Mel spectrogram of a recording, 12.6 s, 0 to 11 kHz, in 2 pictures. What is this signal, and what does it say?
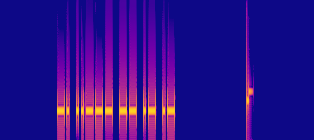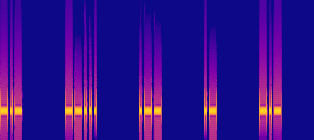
Morse code, heard as a keyed tone, about 25 wpm, spaced as for 13 wpm, 700 Hz. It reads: N2MAA K7WAK
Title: USA Call Signs - 5 Characters - 6x Character Spacing - 25wpm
